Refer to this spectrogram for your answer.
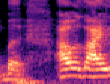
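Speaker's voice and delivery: ordinary talk, nothing marked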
